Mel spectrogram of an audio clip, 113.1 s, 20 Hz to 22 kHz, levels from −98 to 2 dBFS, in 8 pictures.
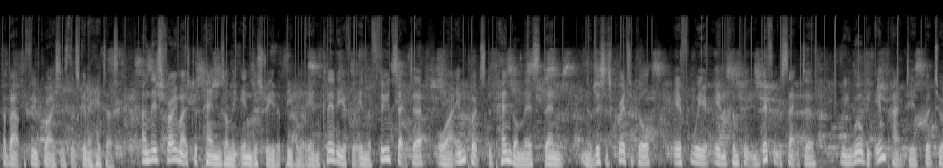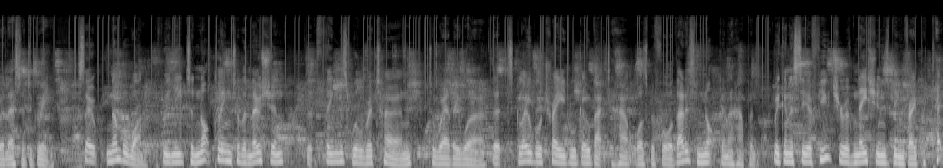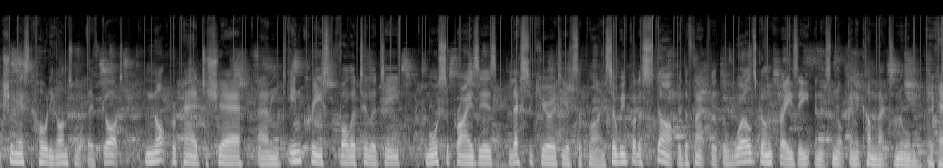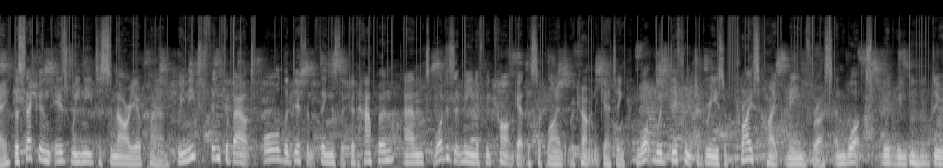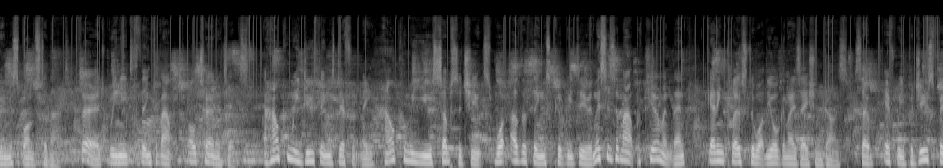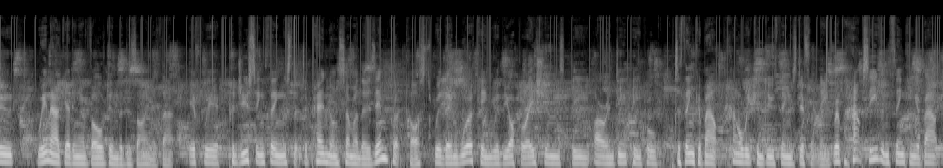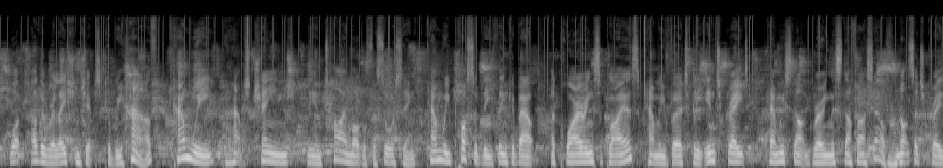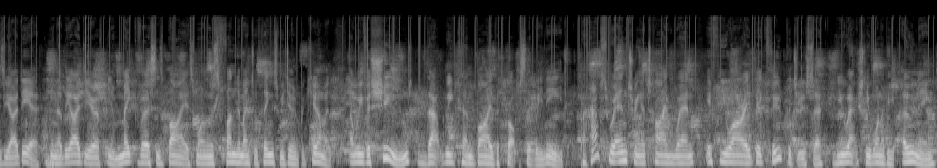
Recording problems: chatter from many people; noticeable; throughout; 10 dB below the speech
crackle, like an old record; faint; 25 dB below the speech

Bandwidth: 15 kHz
